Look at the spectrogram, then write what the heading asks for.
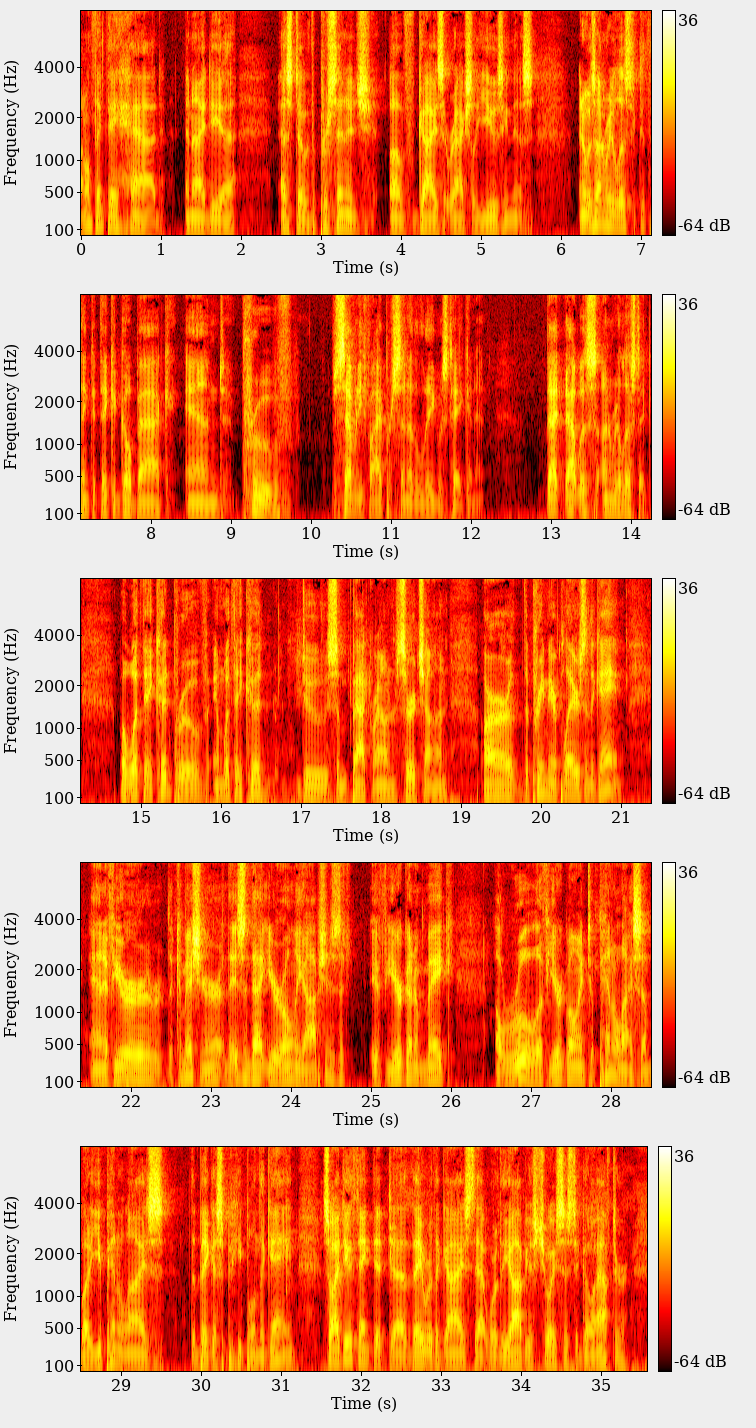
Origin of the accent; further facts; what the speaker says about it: Southern California, United States; I grew up in Southern California and was raised a Dodger fan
